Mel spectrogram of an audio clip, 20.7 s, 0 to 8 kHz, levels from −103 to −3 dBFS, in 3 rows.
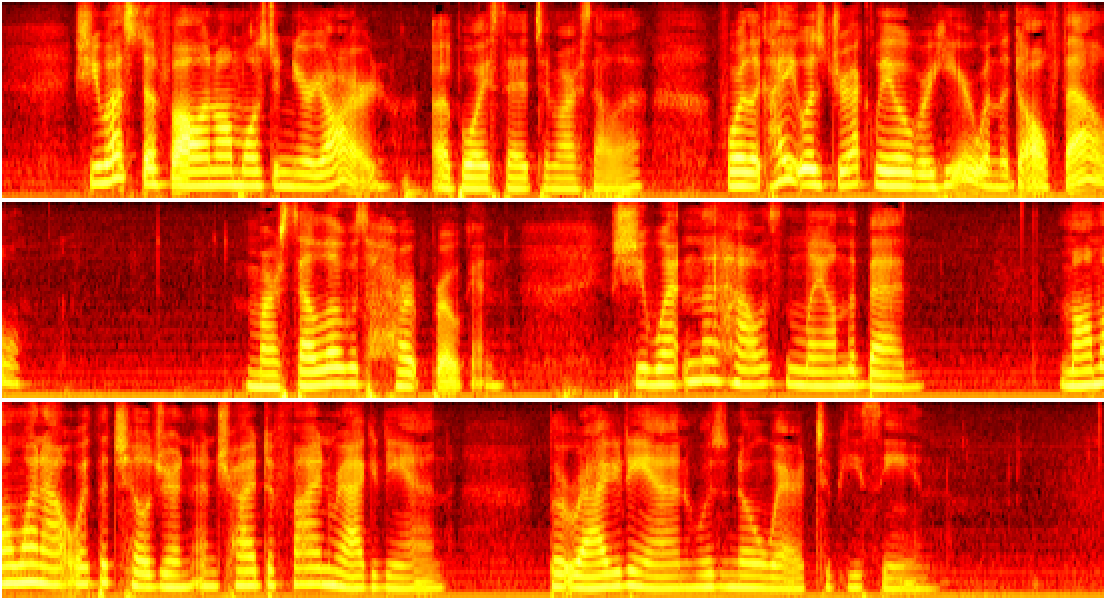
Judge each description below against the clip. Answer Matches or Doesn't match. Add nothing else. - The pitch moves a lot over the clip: Doesn't match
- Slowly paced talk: Doesn't match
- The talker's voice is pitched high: Matches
